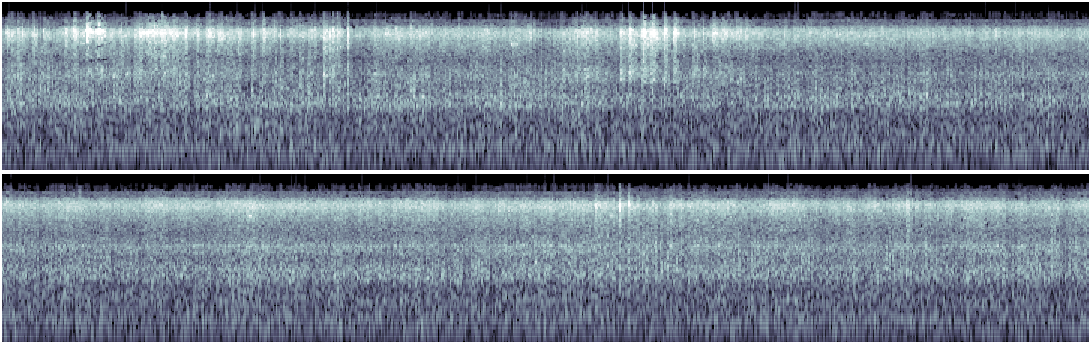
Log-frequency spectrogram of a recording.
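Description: Passenger train running steadily, heard from an open window of its own coach: a continuous rumble of wheels on the rails and rush of air.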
